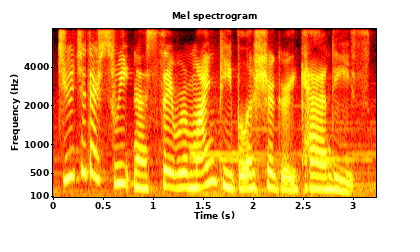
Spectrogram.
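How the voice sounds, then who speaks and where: A kindly young flower girl from an anime-style game, gentle and soft-spoken. She explains things thoughtfully, with music in the background. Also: on the high side, animated, brisk, vocal fry.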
